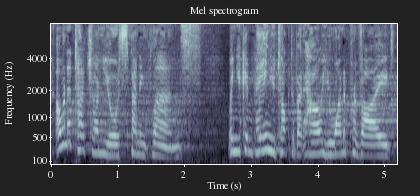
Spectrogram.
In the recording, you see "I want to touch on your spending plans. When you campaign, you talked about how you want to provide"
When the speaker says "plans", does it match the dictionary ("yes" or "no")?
yes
